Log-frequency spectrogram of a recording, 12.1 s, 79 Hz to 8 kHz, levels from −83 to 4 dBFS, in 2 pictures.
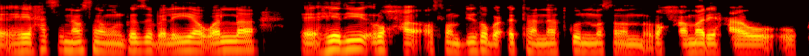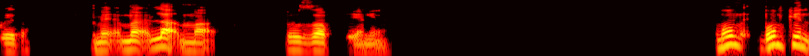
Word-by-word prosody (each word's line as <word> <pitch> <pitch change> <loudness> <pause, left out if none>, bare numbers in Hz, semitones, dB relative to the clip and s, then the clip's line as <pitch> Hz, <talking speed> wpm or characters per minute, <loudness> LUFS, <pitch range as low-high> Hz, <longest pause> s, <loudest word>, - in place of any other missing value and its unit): هي 120 0 +4
حاسّة 135 -1 -5
إنّها 125 - -1
مثلًا 125 0 -1
مُنجذِبة 125 +1 -2
ليّا 125 -1 +2
والّا 120 - +2 0.3
آآ - - +2
هي 140 +4 +5
دي 145 +2 +2
روحها - - +1
أصلًا، 115 - -5
دي 125 +3 -5
طبيعتها 130 0 -1
إنّها 110 +1 -1
تكون 115 -1 -4
مثلًا 115 -3 -4 0.2
روحها 110 - -1
مَرِحة 115 -1 +3
و 105 0 +1
وكده. 115 -1 -6 0.5
م 125 - 0 0.2
م - - +5
لأ - - +5
ما - - -1 0.6
بالضبط. 125 -1 +1
يعني - - -7 2.4
مم 200 +6 +4
ممكن 195 +2 +3
125 Hz, 145 wpm, -25 LUFS, 115-135 Hz, 2.4 s, هي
